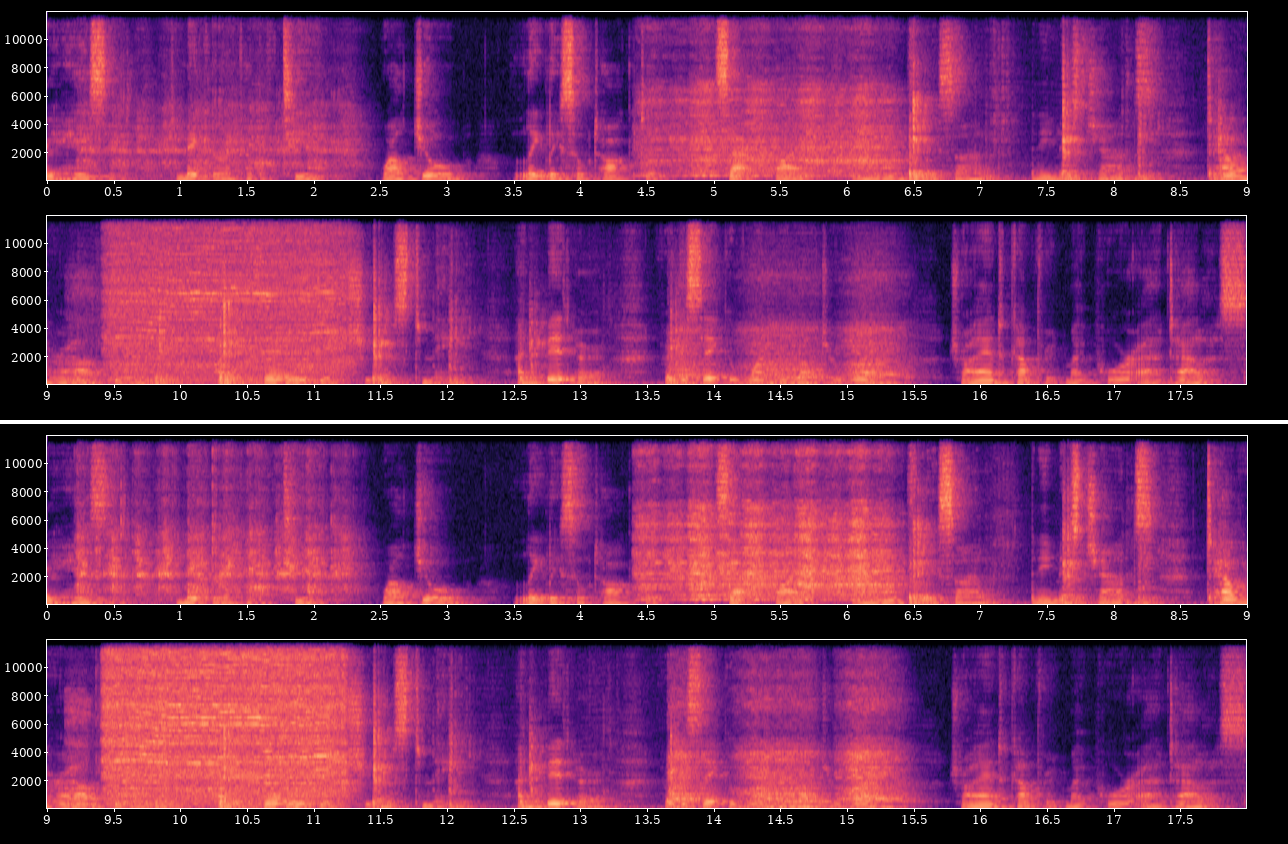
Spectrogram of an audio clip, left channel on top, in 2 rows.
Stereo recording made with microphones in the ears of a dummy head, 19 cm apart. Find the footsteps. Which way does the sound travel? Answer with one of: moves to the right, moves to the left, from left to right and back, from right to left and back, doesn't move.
moves to the right.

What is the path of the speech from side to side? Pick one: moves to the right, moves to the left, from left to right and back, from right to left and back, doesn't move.
from left to right and back.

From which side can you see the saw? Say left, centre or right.
right.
